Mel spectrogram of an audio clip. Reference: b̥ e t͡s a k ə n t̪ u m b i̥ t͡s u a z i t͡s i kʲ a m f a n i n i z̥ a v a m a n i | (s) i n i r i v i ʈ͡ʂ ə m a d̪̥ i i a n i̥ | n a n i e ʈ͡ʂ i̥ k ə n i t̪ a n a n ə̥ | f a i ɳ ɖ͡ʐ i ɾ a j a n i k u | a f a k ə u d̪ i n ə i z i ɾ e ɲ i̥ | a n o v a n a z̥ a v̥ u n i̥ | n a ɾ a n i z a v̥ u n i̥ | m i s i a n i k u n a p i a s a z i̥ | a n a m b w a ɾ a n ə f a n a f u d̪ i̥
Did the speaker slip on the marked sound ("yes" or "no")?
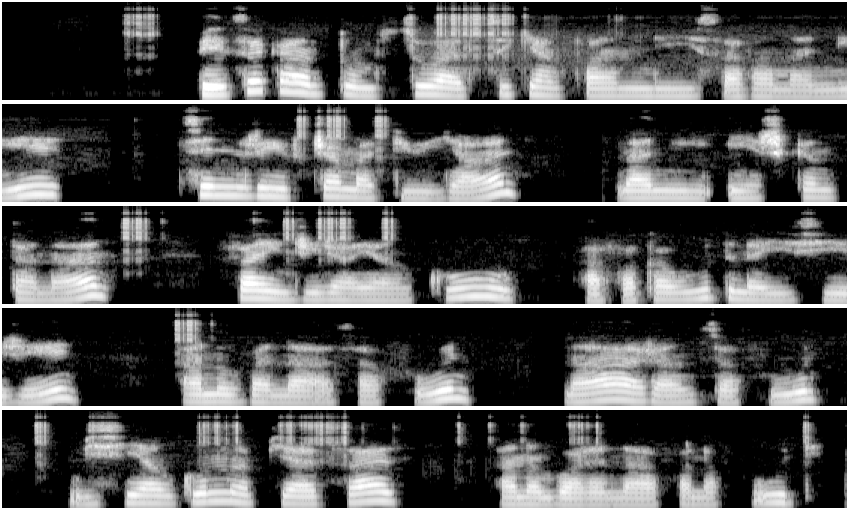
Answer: yes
